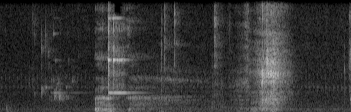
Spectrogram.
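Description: Water poured and splashed for thinning miniature paint on a hobby bench, a short clinking pour followed by a louder splashing burst, close and alone.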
